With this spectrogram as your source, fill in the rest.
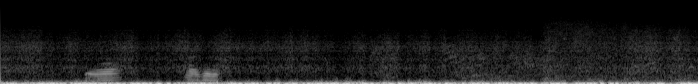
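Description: Flames crackle and roar steadily.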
